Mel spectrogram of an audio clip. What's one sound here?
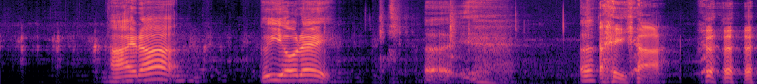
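A middle-aged man cries out and wails loudly nearby.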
